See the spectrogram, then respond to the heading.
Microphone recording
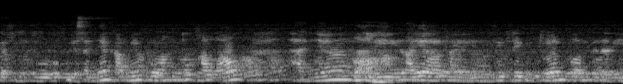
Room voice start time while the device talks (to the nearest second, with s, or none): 4 s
